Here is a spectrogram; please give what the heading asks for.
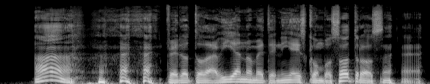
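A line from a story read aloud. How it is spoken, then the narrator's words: Said laughing. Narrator (Spanish): dijo Trancos riendo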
